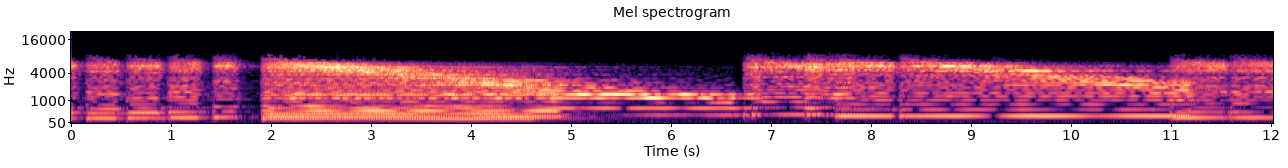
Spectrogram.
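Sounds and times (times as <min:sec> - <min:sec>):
keyboard playing sustained notes: 0:00.0 - 0:12.0.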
